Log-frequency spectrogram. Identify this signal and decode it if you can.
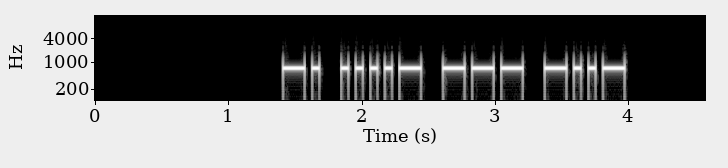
Morse code, heard as a keyed tone, about 22 wpm, 700 Hz. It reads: N4OX
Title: Easy Call Signs Repeated 3x - 22wpm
